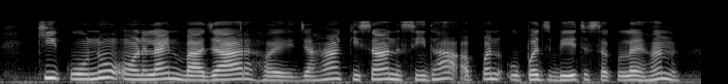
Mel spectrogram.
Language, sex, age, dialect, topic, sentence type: Maithili, female, 18-24, Bajjika, agriculture, statement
